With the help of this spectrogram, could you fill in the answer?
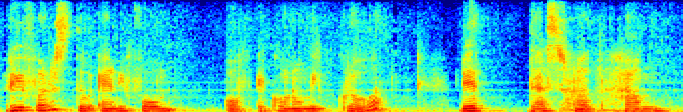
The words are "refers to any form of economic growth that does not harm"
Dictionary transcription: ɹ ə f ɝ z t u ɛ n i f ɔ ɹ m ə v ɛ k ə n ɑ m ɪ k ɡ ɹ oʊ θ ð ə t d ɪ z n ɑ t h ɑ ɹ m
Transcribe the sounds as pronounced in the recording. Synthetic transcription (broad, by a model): ɹ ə f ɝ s t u ɛ n i f ɔ ɹ m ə f ɛ k ə n ɑ m ɪ k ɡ ɹ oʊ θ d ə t d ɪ s n ɑ t h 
